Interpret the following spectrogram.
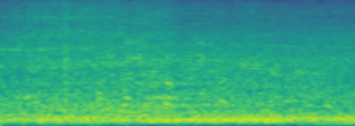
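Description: A motor engine running steadily nearby, a low hum over street noise, with faint voices.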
